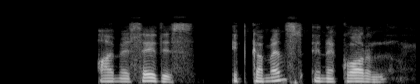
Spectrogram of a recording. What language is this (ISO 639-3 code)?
eng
